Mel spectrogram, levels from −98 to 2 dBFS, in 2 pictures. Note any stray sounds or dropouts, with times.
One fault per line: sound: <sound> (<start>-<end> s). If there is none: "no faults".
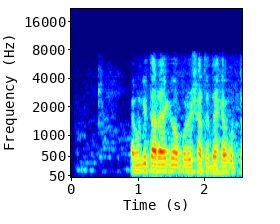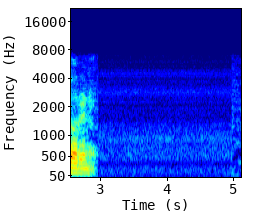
no faults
